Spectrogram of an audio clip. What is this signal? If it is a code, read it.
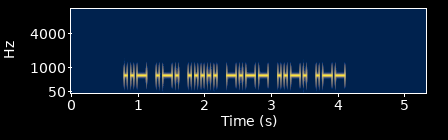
Morse code, heard as a keyed tone, about 25 wpm, 700 Hz. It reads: UR5YFW
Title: DXCC-100 Call Signs - 6 Characters - Repeated 2x - 25wpm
